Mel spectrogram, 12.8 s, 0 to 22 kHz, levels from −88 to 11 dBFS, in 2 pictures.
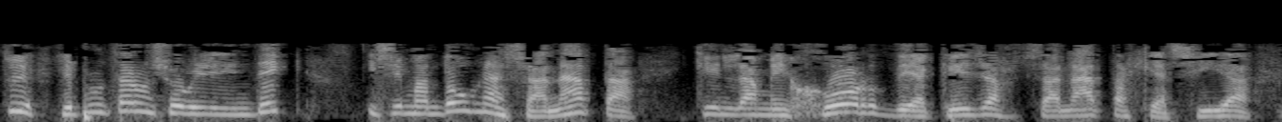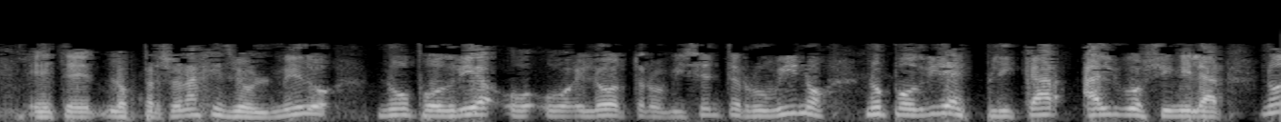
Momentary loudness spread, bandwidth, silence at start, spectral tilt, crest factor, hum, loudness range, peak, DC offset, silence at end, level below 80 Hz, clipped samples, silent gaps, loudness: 7 LU; 6 kHz; 0.05 s; -7 dB/octave; 18 dB; none; 2 LU; -2 dBFS; under 0.1%; 0 s; -48 dBFS; under 0.1%; none; -21 LUFS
